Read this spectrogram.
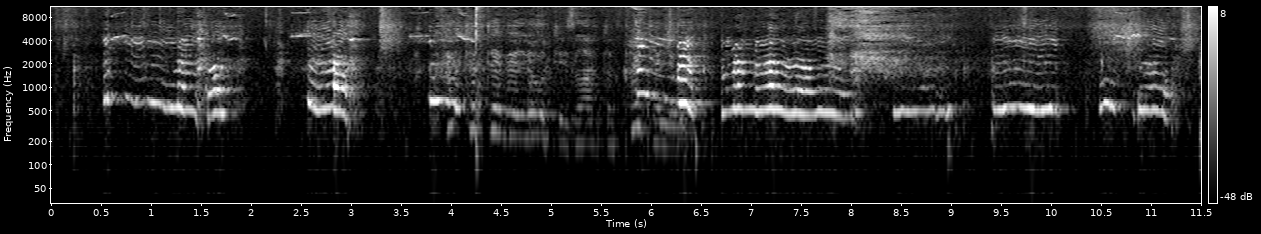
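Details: Young Labrador, eleven months old, fussing over a new ball indoors, makes repeated drawn-out whines that slide downward, in bursts every second or two. Croatian speech runs over and between them throughout.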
